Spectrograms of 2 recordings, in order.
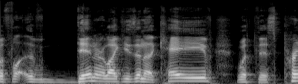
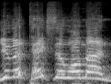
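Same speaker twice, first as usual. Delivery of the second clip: very high, loud, shrill, cartoonish German accent; 14 semitones higher, 6 dB louder than usual. Retelling what a man said to them, in a full-on German accent. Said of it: "full on German accent".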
